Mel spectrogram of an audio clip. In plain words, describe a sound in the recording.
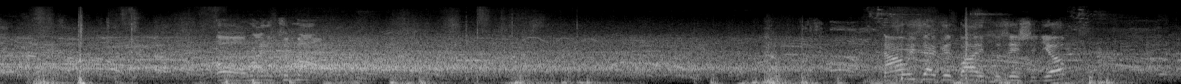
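Ground punches thud heavily into a body.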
